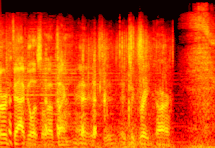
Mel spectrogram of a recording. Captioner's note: chuckles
